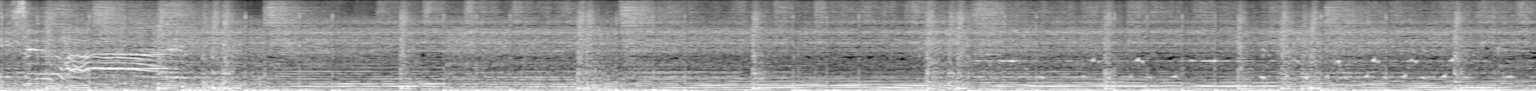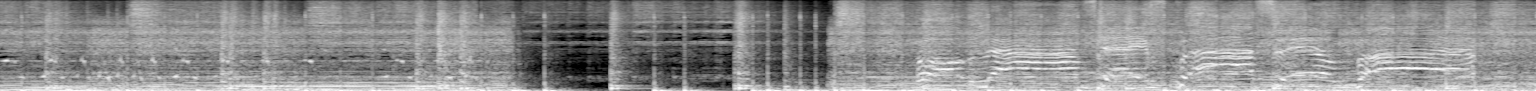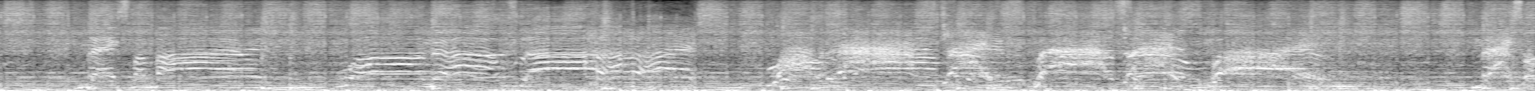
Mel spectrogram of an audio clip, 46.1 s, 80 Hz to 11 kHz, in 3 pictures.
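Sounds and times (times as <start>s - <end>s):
shouted vocals: 0.0s - 2.1s, 31.4s - 44.4s, 45.3s - 46.0s
rock band playing: 0.0s - 46.0s.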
